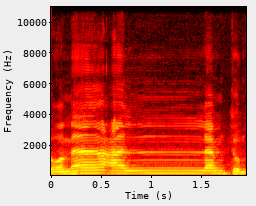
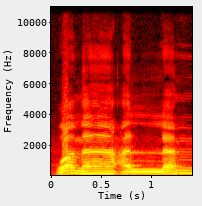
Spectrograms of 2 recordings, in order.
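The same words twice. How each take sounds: First: وما علمتم with qalqala on mim; wrong take. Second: وما علم with smooth flowing mim; correct take. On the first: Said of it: "خطأ". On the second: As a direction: let the mim of علم flow. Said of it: "ميم يجري فيها الصوت". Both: Shown as a demonstration.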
